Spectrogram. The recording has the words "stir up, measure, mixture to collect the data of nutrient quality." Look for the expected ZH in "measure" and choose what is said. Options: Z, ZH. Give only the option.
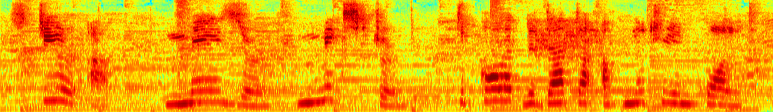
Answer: Z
